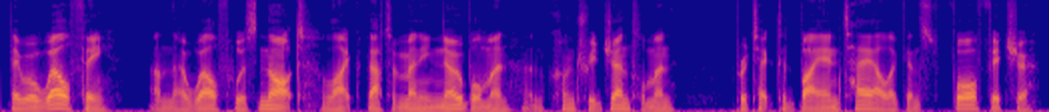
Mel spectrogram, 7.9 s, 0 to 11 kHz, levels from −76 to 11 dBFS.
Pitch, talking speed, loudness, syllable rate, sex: 95 Hz, 160 wpm, -21 LUFS, 5.2 syllables/s, male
